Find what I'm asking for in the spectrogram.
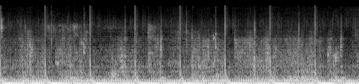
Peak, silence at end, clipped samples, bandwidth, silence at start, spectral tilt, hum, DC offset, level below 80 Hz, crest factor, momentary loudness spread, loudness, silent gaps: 0 dBFS; 0 s; 0.2%; 8.2 kHz; 0 s; -7 dB/octave; none; 20%; -8 dBFS; 8 dB; 1 LU; -10 LUFS; none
